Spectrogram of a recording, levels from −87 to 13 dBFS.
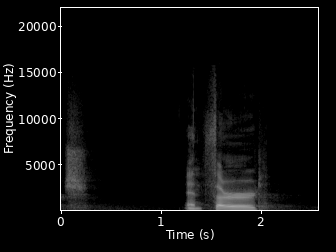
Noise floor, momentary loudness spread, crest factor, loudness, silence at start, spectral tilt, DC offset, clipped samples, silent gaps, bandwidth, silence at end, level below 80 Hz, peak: -80 dBFS; 16 LU; 24 dB; -31 LUFS; 0.05 s; -5 dB/octave; under 0.1%; under 0.1%; none; 15 kHz; 0.55 s; -76 dBFS; -12 dBFS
